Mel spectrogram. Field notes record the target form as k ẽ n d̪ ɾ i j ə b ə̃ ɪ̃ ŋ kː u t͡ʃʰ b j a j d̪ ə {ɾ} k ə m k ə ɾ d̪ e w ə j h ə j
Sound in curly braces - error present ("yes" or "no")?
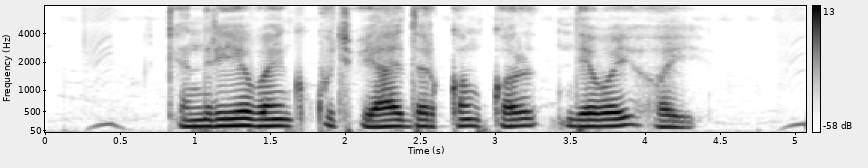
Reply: no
